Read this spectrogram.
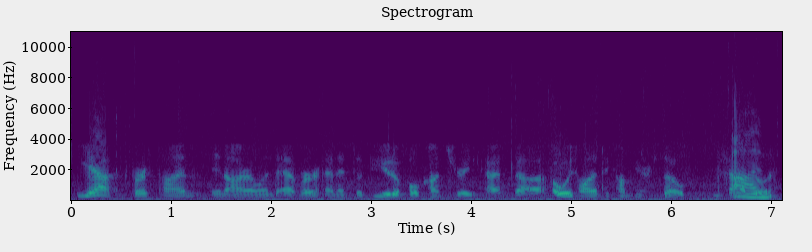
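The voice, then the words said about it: New York accent. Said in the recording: “That's a New York accent, isn't it?”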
